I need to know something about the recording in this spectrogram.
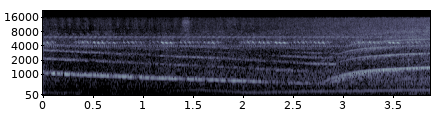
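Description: A car speeds past on a nearby road, its engine pitch falling.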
